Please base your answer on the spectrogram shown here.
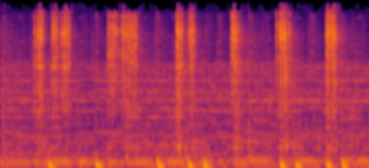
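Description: A ratchet clicks in short bursts as a hose clamp is slowly tightened on a Mishimoto throttle body hose, with about eight crisp, close clicking runs separated by brief pauses.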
